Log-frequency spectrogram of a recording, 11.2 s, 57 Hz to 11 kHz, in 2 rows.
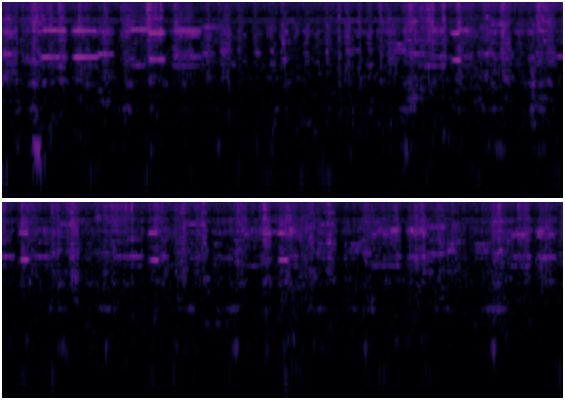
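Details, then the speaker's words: Flsun QQ-S delta 3D printer, newly assembled, while printing: faint high chirping and ticking over the steady motor hum; source unclear, print unaffected. "well whatever's making that noise it's not bothering the print at all and it didn't change much since it went up"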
